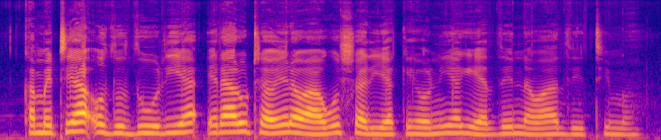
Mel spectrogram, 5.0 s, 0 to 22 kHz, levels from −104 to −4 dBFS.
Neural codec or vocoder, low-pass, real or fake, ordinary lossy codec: none; none; real; none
